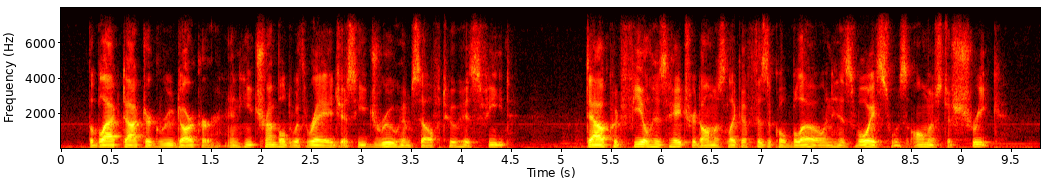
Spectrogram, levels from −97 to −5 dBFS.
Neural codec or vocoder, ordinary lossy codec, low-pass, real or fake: none; Opus, 24 kbps; 7.2 kHz; real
